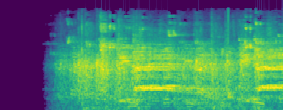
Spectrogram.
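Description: Basketball game sound fading in about a second in: a ball bouncing on a hardwood court with repeated sharp knocks, short squeals and voices over it.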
